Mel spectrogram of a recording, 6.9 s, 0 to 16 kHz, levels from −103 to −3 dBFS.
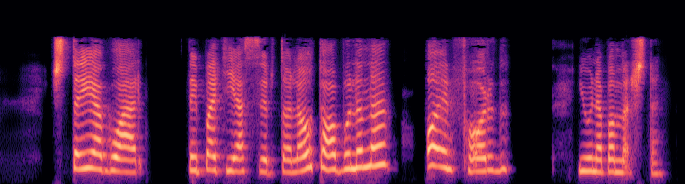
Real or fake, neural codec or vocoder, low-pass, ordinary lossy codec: fake; codec, 16 kHz, 1 kbps, X-Codec, WavLM features, trained on Multilingual LibriSpeech; 7.2 kHz; AAC, 64 kbps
